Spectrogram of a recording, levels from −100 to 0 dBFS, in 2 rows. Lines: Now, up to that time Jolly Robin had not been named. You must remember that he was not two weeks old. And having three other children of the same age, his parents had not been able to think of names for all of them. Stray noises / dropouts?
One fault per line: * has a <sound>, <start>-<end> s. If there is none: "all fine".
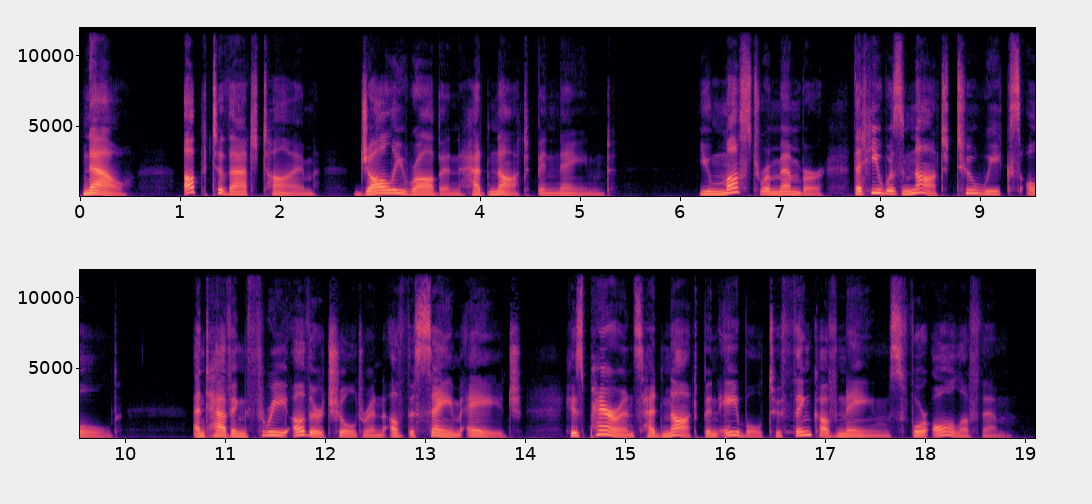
all fine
